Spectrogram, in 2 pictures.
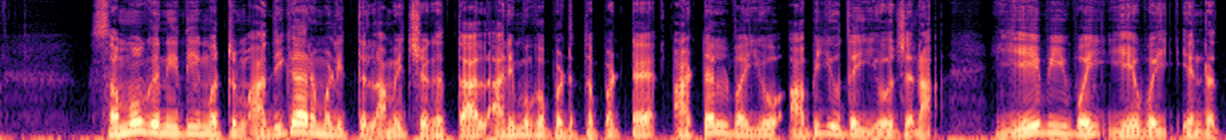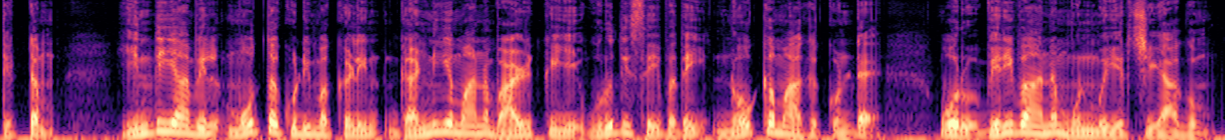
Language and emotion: Tamil, neutral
